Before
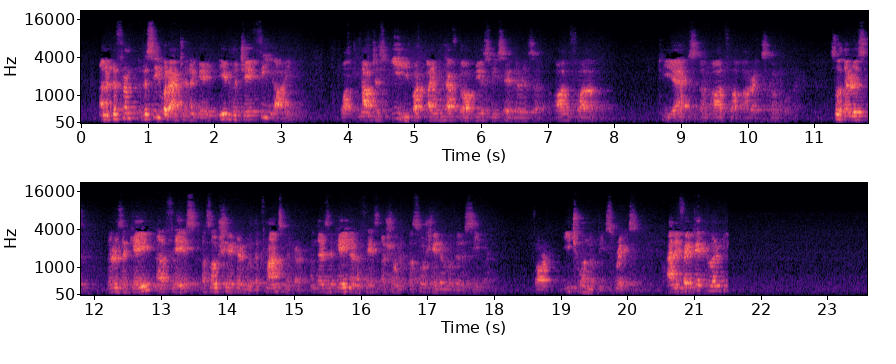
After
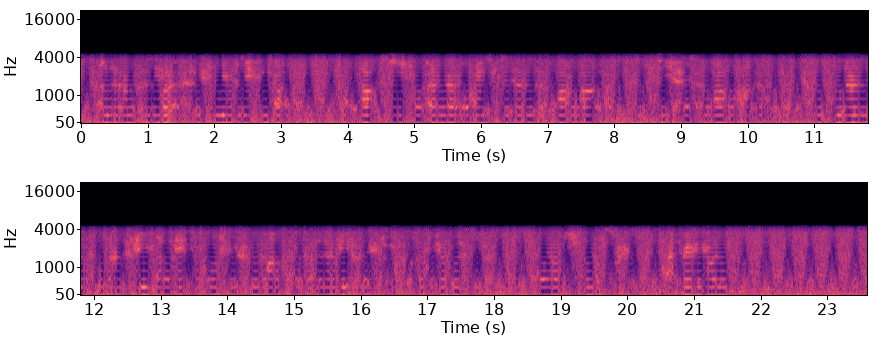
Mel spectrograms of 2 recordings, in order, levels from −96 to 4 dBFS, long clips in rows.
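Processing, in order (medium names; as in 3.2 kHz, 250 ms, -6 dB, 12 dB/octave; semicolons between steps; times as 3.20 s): one-bit delta coder 32 kbps, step -21 dBFS; in parallel at -12 dB: sine folder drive 9 dB, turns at -3 dBFS; on the sum: phase shifter stages 2, 3 Hz, lowest notch 110–1700 Hz; de-hum 100.3 Hz, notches 17; monotone LPC vocoder at 8 kHz 290 Hz; trim -8.5 dB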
